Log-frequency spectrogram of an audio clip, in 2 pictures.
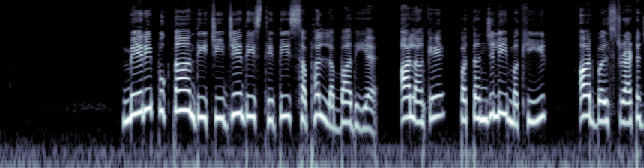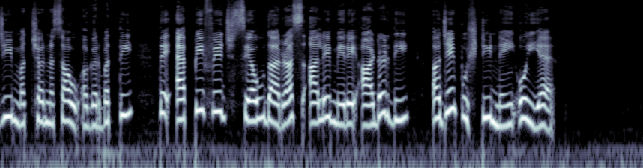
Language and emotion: Dogri, neutral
